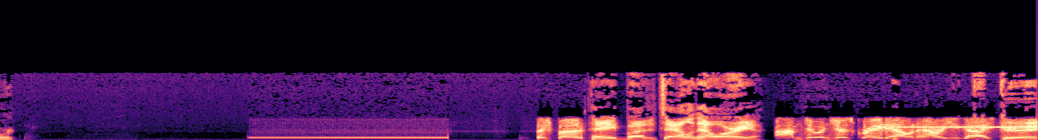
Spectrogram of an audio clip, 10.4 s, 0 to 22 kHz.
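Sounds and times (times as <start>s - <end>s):
speech: 0.0s - 0.2s, 5.4s - 10.3s
faint low hum: 0.0s - 10.3s
telephone ringing tone of a call: 2.5s - 4.5s.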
